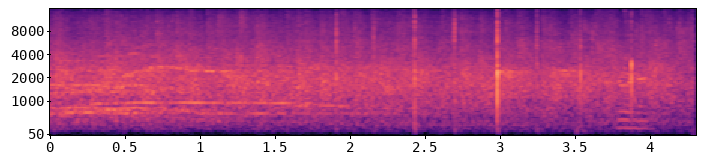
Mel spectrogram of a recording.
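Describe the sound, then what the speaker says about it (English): An audience at a charity gala auction applauds in a steady, moderately distant wash of clapping, with a few sharper individual claps standing out. "Let's give them a big round of applause."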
